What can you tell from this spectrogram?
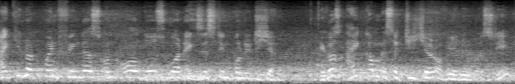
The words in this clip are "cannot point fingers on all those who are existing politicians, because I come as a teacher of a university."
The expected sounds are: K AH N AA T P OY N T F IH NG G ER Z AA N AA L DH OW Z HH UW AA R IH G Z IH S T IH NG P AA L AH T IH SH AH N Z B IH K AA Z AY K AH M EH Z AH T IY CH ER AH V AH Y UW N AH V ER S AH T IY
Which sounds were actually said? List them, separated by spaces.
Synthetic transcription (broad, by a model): K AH N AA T P OY N T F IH NG G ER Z AA N AA L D OW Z HH UW AA R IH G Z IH S T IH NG P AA L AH T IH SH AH N B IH K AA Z AY K AH M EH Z AH T IY CH ER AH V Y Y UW N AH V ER S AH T IY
